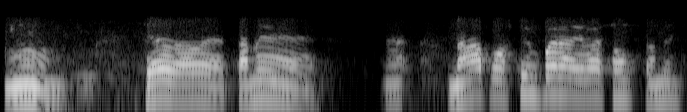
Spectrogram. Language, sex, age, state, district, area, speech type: Gujarati, male, 45-60, Gujarat, Narmada, rural, conversation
